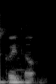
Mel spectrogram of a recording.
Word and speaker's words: Guido: little bit of an introduction about who is Guido.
